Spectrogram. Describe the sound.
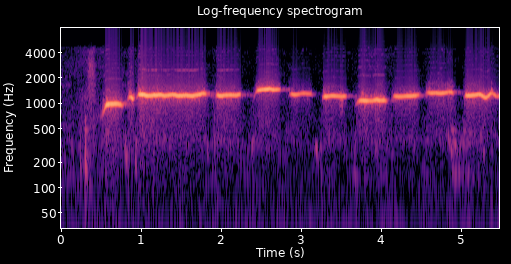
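Whistling by one person, starting with a long note that slides up and holds, then a string of about eight short, clear notes at a fairly steady high pitch, alone and without talk.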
